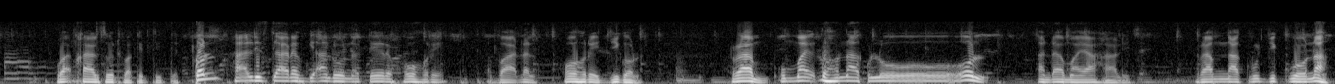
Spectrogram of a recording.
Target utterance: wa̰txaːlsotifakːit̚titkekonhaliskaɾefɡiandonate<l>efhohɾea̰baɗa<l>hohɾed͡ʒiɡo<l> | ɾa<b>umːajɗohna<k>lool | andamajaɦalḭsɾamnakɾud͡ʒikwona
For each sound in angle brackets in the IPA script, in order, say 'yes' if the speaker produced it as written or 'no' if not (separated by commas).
no, yes, yes, no, yes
